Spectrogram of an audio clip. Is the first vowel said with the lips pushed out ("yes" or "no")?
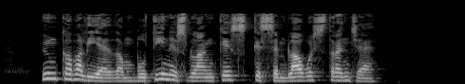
yes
